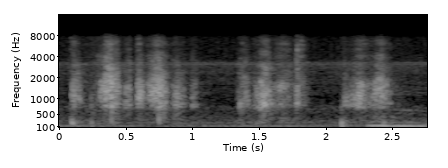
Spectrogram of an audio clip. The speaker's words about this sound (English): starts drawing an owl in green. You kind of see as she holds her paper up and kind of does this and like kind of looks at you for a second and then goes back to drawing.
